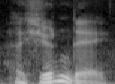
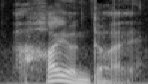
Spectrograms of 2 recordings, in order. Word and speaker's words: Hyundai: be in a focus he'll be back in Hundai Hundai Hundai Hyundai yes that's the the way I always pronounce it still pronounce it now but it's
